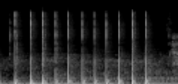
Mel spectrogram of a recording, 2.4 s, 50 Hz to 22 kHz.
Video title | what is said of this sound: April 12, 2023 - Live Dip Powder Manicure Replay - Blue Daisy Spring Nails | to make sure that your nails are cured and ready to buff, just tap the nail. And when you hear that sound, you know they're ready to go.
